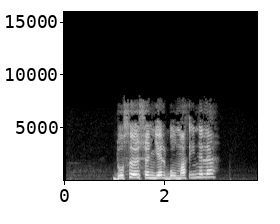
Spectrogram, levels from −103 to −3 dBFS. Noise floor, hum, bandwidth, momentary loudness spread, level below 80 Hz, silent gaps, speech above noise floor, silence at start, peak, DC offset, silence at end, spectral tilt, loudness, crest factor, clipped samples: -74 dBFS; none; 7.8 kHz; 9 LU; -66 dBFS; none; 58 dB; 1 s; -2 dBFS; under 0.1%; 0.9 s; -4.5 dB/octave; -17 LUFS; 16 dB; under 0.1%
